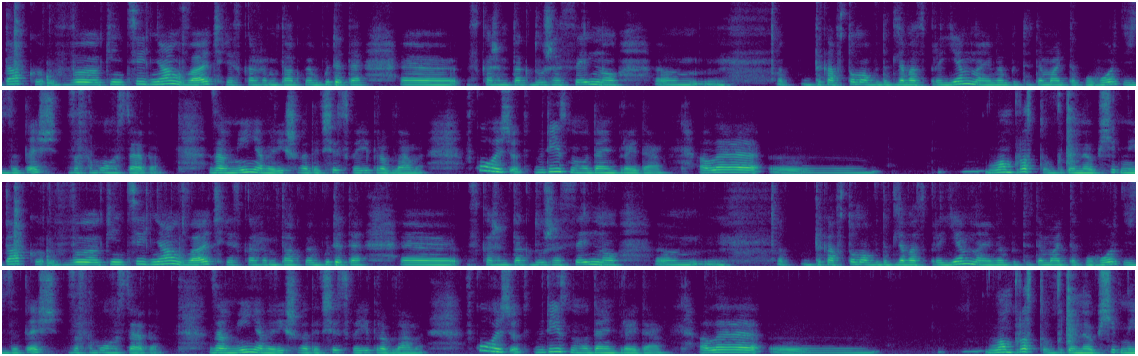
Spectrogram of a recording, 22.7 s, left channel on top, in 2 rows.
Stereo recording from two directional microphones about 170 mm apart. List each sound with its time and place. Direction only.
0.0 s speech: 5° right (ahead or behind)
7.7 s speech: 5° right (ahead or behind)
21.2 s a woman's voice: 25° right (ahead or behind)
